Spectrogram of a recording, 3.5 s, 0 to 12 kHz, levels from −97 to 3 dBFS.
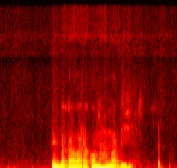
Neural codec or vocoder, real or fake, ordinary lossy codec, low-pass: autoencoder, 48 kHz, 128 numbers a frame, DAC-VAE, trained on Japanese speech; fake; Opus, 16 kbps; 10.8 kHz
